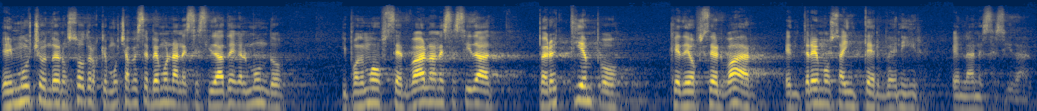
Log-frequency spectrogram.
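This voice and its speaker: A man preaches to a congregation in a bright, slightly high voice, carrying his story from quiet, close moments up to ringing calls to the room. The sound has the long reverb of a hall, with faint ambience underneath. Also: fairly even intonation, a little fast. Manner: swings from hushed intimacy to loud exhortation. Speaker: pastor. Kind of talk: storytelling sermon.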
